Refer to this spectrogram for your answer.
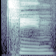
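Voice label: "chin", Cantonese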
